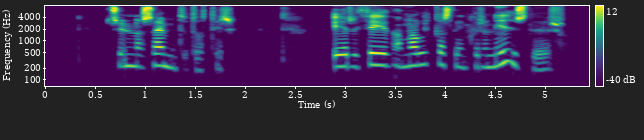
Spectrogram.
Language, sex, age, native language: Icelandic, female, 20-29, Icelandic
